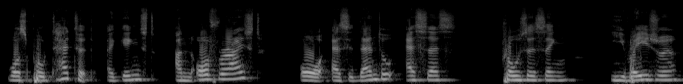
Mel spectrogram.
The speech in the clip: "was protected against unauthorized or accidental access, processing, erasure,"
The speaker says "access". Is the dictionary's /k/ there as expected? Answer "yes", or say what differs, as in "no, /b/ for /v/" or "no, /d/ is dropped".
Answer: no, /k/ is dropped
